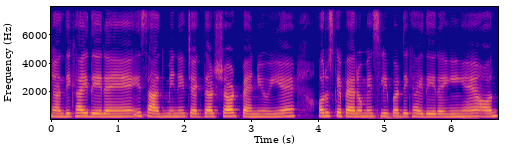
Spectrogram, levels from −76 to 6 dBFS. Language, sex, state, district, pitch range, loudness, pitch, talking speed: Hindi, female, Bihar, Vaishali, 210-225 Hz, -17 LUFS, 220 Hz, 205 wpm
